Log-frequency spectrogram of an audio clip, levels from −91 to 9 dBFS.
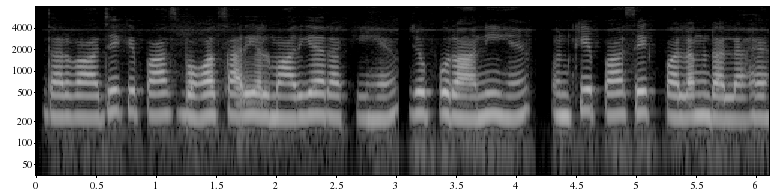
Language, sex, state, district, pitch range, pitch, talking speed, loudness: Hindi, female, Jharkhand, Jamtara, 230-250 Hz, 240 Hz, 165 wpm, -28 LUFS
